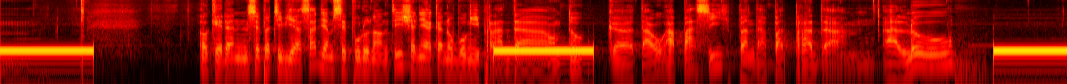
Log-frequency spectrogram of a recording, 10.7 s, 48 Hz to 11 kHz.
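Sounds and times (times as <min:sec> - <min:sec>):
electronic telephone ringing tone of an outgoing phone call: 0:00.0 - 0:01.0, 0:10.0 - 0:10.6
speech: 0:02.0 - 0:09.7.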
